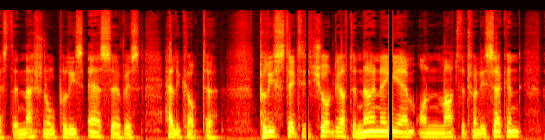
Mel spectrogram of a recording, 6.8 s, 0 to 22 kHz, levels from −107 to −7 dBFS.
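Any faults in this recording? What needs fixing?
Four gaps between stream segments cut into the speech: 1.79–1.81 s, 2.81 s, 3.82–3.86 s just before "shortly after", and 4.86–4.91 s. Each is a hard-edged silence of 13 to 55 ms. They recur about once a second, at segment boundaries. Timestamps leave holes, and the player fills them with silence. Nothing is lost. Make each segment's timestamps start exactly where the previous segment ends.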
